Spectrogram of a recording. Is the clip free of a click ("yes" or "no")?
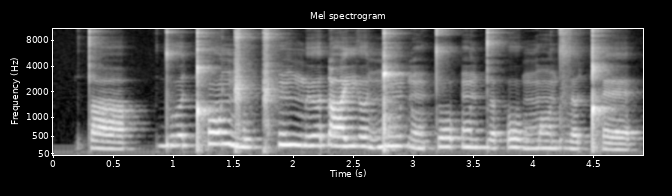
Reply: no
